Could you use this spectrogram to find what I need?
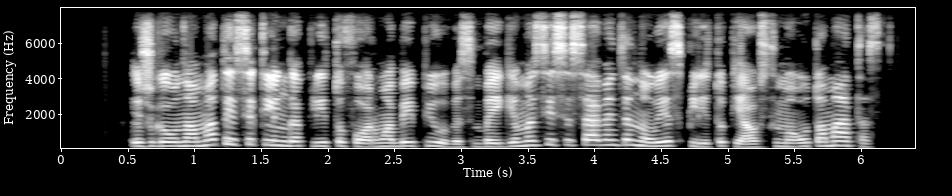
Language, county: Lithuanian, Kaunas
